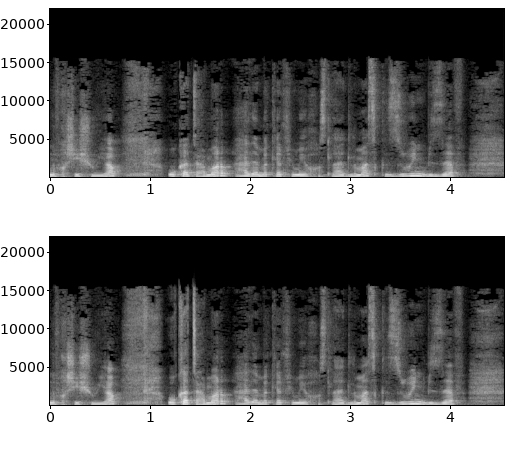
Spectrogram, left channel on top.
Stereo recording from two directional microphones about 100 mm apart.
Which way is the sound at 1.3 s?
90° right.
